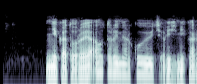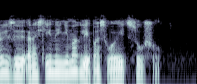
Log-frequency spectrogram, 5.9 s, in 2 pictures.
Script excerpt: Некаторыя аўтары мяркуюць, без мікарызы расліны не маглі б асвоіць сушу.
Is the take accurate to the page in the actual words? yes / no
yes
